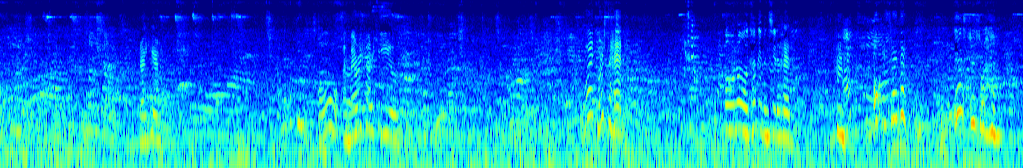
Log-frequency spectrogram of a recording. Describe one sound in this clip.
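Children and adults chatter nearby.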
